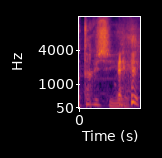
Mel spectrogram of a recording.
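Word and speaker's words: タクシー: Like, Takushi? And they're like, oh, Takushi.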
